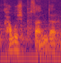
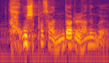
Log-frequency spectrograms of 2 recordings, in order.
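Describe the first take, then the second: First: Quiet echo. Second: Said in the usual way. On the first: Shown as a demonstration. Preacher echoing his own line softly. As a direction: repeat 가고 싶어서 안달을 much softer, falling away.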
